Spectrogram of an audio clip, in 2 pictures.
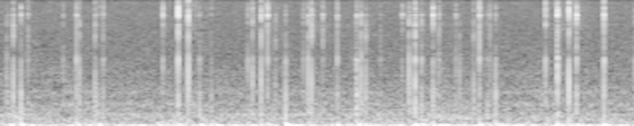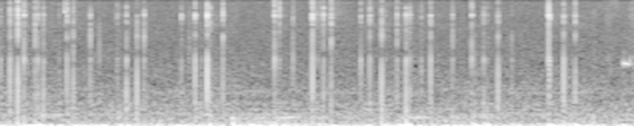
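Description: Long nails scratch and tap the surface of a medium, solid pink wax pillar candle held horizontally. Quiet, steady scratching is dotted with quick, dry, bright clicking taps over a low, dull rumble.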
